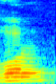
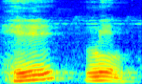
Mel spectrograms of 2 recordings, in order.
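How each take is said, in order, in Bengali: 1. শব্দটি 'm' দিয়ে শেষ হয়, কোনো 'n' নেই। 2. শব্দটির শেষে একটি যোগ হওয়া 'n' ধ্বনি আছে। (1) "দম ফেলিলে বাদ দিবেন" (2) "এখানে দম ফেলার জায়গা নাই"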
